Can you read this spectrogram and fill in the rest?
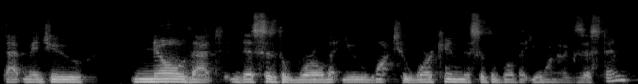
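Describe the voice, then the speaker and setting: A man's voice: fairly low pitch, little pitch movement, moderate pace, dark tone, husky, poor audio. A Canadian man hosting an interview, asking friendly, playful questions. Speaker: host.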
